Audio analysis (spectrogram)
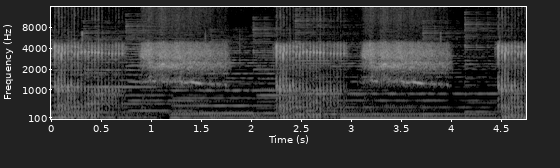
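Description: Slow, rhythmic snoring from a video game, heard in long rising and falling breaths, three or four cycles, faint and low under a sustained droning musical score.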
